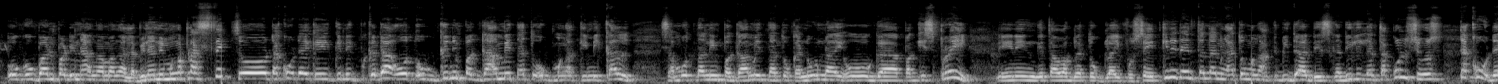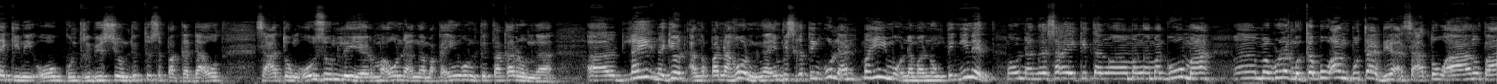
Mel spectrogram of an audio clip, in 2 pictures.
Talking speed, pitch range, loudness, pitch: 200 wpm, 185-265 Hz, -18 LUFS, 215 Hz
